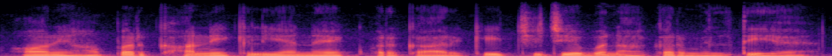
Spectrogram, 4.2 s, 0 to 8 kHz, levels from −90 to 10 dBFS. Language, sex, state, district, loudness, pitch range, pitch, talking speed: Hindi, male, Jharkhand, Ranchi, -18 LUFS, 140-160 Hz, 145 Hz, 200 wpm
